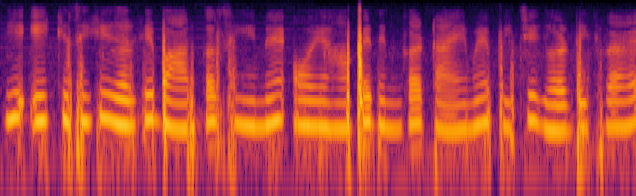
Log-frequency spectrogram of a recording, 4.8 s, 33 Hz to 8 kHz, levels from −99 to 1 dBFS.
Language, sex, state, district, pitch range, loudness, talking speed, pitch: Hindi, female, Chhattisgarh, Raipur, 220-265 Hz, -23 LUFS, 275 wpm, 240 Hz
